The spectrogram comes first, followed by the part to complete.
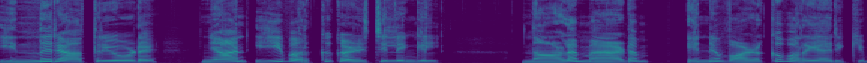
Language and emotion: Malayalam, fearful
